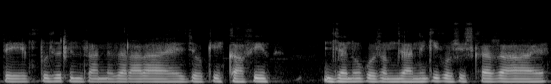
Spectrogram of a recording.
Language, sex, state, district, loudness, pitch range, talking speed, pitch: Hindi, male, Bihar, East Champaran, -28 LUFS, 130-140 Hz, 185 wpm, 135 Hz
